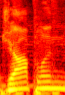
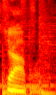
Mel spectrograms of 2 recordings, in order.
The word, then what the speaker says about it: Joplin: I believe it's pronounced Joplain, Missouri. I think it's Joplain. Isn't it Joplain? Like it's Joplin.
